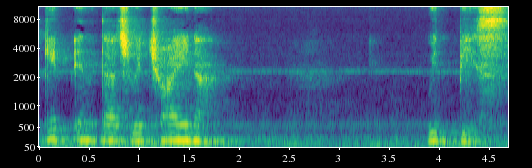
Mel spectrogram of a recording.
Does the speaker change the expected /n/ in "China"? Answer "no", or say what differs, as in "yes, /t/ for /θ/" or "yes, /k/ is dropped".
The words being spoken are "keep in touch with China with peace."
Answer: no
